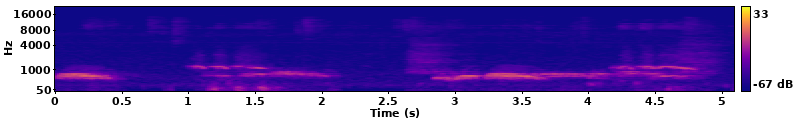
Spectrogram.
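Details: Spotted dove with a newly broken voice, trained in Ba Vì, Hanoi, Vietnam: loud full cooing phrases, some opening with a higher falling whistle, delivered in two bursts with a quiet gap between.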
